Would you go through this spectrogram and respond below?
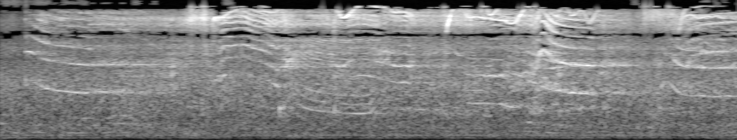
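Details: Recorded clan A calls of the fish-eating Northern Resident killer whales, played at a whale museum in Telegraph Cove: squealing, harmonic tones that sweep up and down, repeating in quick succession.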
